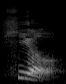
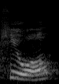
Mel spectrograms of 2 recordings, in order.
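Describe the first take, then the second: First: No W sound is heard before the L. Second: A W sound is heard before the L. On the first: The speaker calls it right. "it's he'll" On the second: The speaker calls it wrong. "It's not he'll"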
